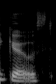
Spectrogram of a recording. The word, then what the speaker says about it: ghost: When Caxton's typesetters printed the phrase Holy Ghost, they saw a word that looked like a Dutch word, spelled it the Dutch way, and suddenly ghost had a silent H that it's carried ever since.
